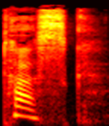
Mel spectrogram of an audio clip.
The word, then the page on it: tusk: American English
